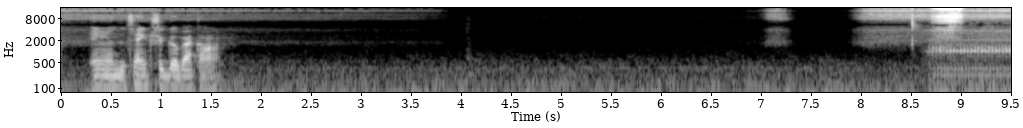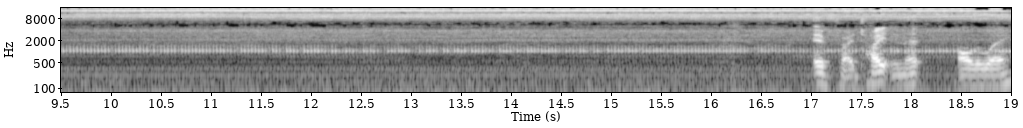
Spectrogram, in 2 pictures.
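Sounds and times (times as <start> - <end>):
loud burst of air hiss: 0.0 - 0.7, 7.9 - 19.0
airbrush compressor whine and hiss: 0.0 - 2.4, 8.0 - 19.0.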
